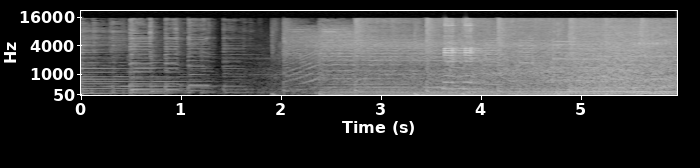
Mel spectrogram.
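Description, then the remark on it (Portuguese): Several truck horns blare in short, overlapping blasts at the MAN Volkswagen proving ground in Resende, then give way to a steady, rumbling engine drone that builds as heavy trucks being tested pass by. “Quantos caminhões ali, né?”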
